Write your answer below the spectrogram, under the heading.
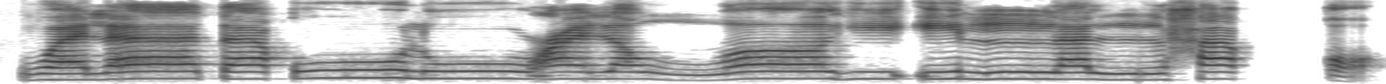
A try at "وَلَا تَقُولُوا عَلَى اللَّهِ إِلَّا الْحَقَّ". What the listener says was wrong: Lafdzul jalalah coba jangan dinabar. Alallah, langsung kelam. Alallahi.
